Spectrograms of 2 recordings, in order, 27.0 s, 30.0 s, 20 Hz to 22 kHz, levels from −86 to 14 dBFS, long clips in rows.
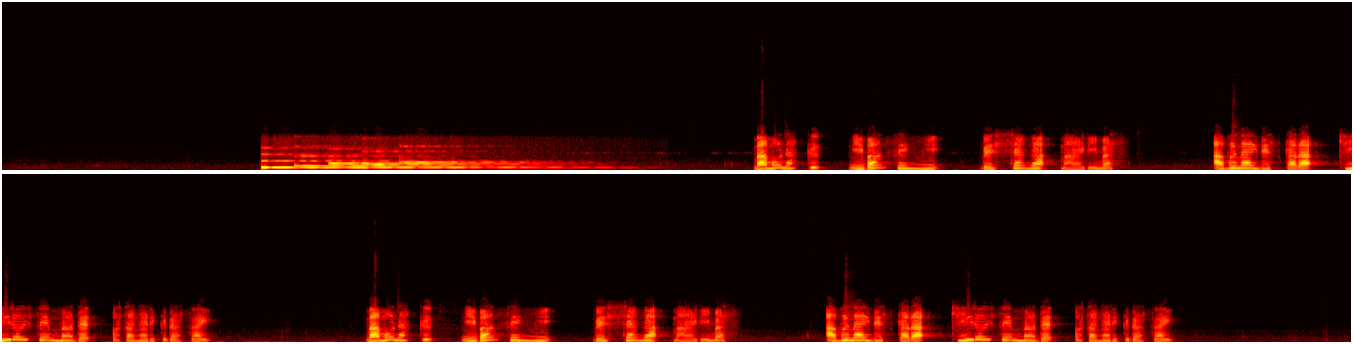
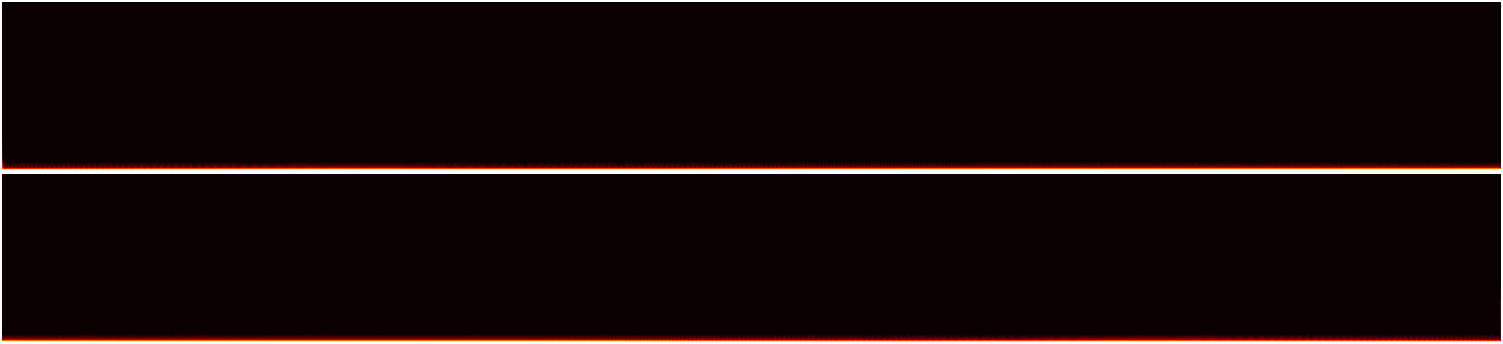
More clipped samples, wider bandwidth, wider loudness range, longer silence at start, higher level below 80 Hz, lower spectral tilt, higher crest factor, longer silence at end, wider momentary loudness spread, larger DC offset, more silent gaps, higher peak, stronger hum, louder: neither; first, 5.6 kHz vs 0.1 kHz; first, 8 LU vs 5 LU; first, 2.6 s vs 0 s; second, -74 dBFS vs -6 dBFS; second, -6 dB/octave vs -15 dB/octave; first, 22 dB vs 4 dB; first, 1.8 s vs 0 s; first, 15 LU vs 6 LU; neither; neither; second, -4 dBFS vs 0 dBFS; neither; second, -25 LUFS vs -9 LUFS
